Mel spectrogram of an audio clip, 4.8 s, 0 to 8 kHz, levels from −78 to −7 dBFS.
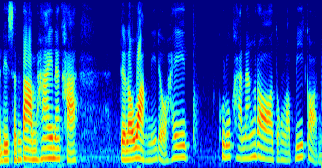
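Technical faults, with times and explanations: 0.36–0.47 s and 1.94–2.13 s, microphone overload: harsh, crackling edges on the loudest peaks, which run about 4 dB over and are flattened. This is likely an input level set too high.
1.02 s and 2.16 s, microphone volume stepped down: abrupt level drops of about 4 dB, then about 6 dB, likely from the call software cutting microphone input gain after clipping peaks.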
